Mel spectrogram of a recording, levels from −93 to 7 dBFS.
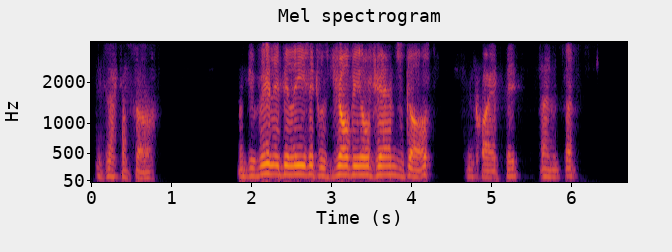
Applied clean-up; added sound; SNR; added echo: neural mask model Resemble Enhance denoiser.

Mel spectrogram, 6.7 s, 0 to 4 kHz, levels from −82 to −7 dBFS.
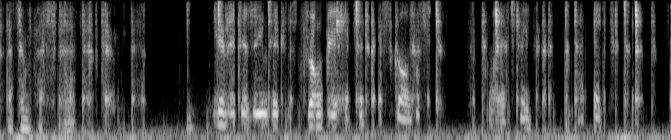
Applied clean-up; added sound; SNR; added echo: neural diffusion model UNIVERSE++.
